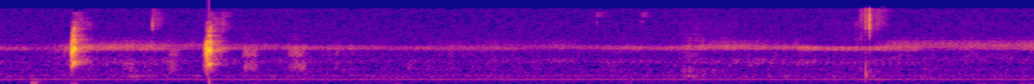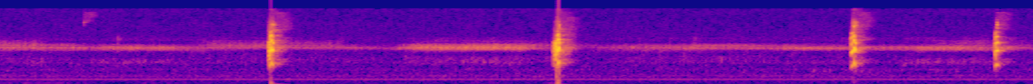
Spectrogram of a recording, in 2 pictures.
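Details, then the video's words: Small frog inside a house, its strange sound drawing the cats to huddle around it: sharp clicky chirps come in irregular pairs and singles, about seven across the stretch, over a thin continuous high-pitched hum. "Frogs make weird sounds."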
